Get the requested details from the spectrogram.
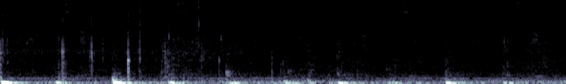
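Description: Footsteps thud on carpeted stairs.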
